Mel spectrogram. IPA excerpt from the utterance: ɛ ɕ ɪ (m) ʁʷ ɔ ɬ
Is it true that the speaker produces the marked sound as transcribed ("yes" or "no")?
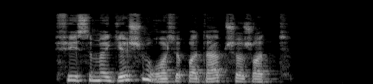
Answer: yes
